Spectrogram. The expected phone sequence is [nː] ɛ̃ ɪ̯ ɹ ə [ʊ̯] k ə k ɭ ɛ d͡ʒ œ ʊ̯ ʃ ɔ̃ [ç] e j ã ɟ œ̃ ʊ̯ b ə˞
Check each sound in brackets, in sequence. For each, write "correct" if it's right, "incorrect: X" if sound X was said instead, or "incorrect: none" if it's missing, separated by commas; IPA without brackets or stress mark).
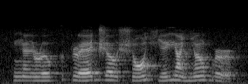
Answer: incorrect: ŋ, correct, correct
